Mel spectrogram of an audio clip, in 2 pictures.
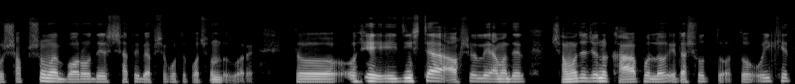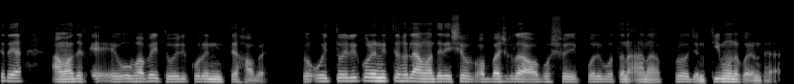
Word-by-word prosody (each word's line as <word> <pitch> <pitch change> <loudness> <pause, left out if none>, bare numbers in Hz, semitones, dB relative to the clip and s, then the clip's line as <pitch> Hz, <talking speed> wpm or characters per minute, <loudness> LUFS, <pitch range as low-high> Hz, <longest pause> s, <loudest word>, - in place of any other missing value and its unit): সবসময় 140 +2 +2
বড়দের 125 +2 -1
সাথে 125 +2 -7
ব্যবসা - - -6
করতে 120 -3 -11
পছন্দ 115 -2 -4
করে। - - -11 0.4
তো 130 - -2 0.9
এই - - +1
জিনিসটা 150 +2 +4 0.2
আসলে 140 +4 -3
আমাদের 130 0 +1 0.4
সমাজের 140 +5 +3
জন্য 150 0 +6
খারাপ 120 +2 +3
হলেও 130 -1 +1
এটা 120 - -2
সত্য। 135 -1 -8 0.2
তো - - -5
ঐ - - -6 0.2
ক্ষেত্রে 155 0 -3 0.5
আমাদেরকে 130 +2 +1 0.3
ওভাবেই 140 +2 0
তৈরি 130 0 0
করে 130 -1 -1
নিতে 120 - -3
হবে। 85 -1 -6 0.4
তো - - -6
ঐ - - -1 0.2
তৈরি 155 0 +2
করে 165 -1 +6
নিতে 155 0 +1
হলে 155 -1 +3
আমাদের 130 0 +3
এইসব 135 +1 -2 0.2
অভ্যাসগুলো 130 +1 0 0.2
অবশ্যই 125 0 -5
পরিবর্তন 125 -2 -2
আনা 110 -1 -1 0.2
প্রয়োজন। 125 -5 -1
কী 135 - -1
মনে 125 -1 +5
করেন 90 - -1
ভাইয়া? 85 - -13
130 Hz, 165 wpm, -23 LUFS, 120-140 Hz, 0.9 s, জন্য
